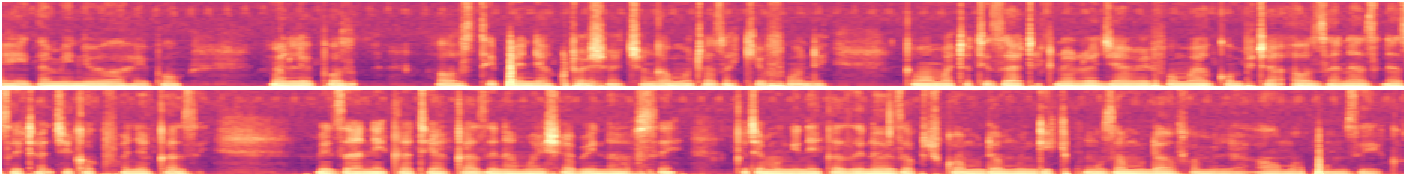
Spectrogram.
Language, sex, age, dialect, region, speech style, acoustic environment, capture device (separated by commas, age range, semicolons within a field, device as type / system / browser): Swahili, female, 18-24, Kenya - Nairobi Sheng-influenced, Kenya, focused, people talking, desktop / Windows / Chrome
